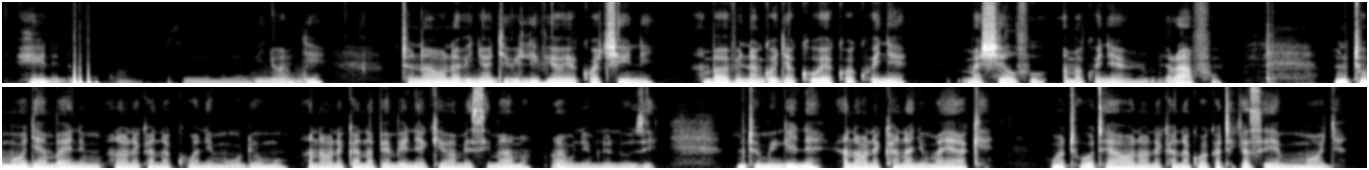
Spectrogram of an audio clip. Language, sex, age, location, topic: Swahili, male, 25-35, Nairobi, finance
